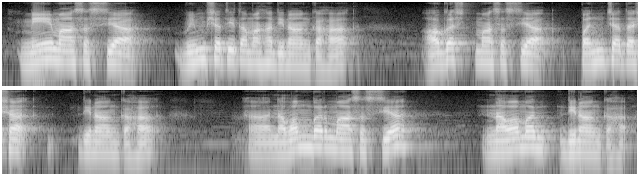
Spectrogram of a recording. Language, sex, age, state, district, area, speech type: Sanskrit, male, 30-45, Karnataka, Mysore, urban, spontaneous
